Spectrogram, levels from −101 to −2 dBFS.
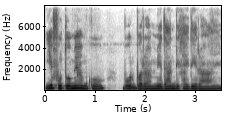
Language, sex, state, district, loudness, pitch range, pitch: Hindi, female, Arunachal Pradesh, Longding, -14 LUFS, 205-230 Hz, 210 Hz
